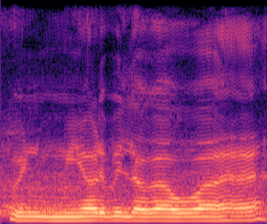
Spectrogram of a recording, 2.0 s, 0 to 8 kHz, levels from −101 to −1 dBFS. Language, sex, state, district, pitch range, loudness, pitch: Hindi, male, Bihar, Araria, 140-145 Hz, -13 LUFS, 140 Hz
